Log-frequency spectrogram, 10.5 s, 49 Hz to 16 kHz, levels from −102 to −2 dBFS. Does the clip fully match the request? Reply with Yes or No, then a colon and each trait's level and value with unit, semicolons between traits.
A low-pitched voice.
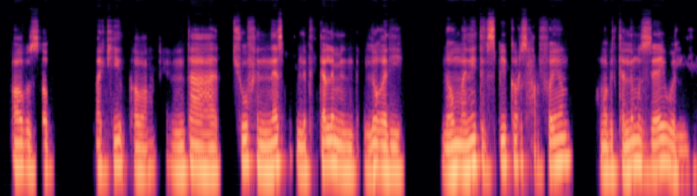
Yes: low, 110 Hz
